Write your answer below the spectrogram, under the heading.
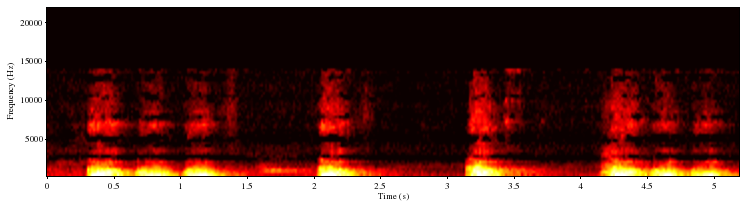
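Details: A pet hound named Holli barks at a thunderstorm: loud, deep barks, some doubled or tripled in quick bursts, separated by short silences, with a brief faint whine between groups.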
